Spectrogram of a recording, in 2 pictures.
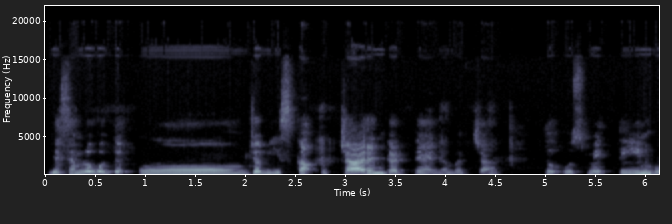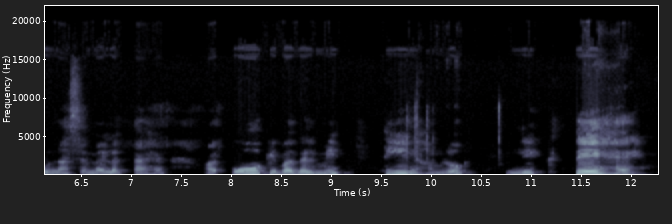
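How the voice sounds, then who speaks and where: A woman's voice: on the high side, animated, slow, mellow. A woman teacher explaining an exam-prep lesson step by step, asking the class questions, counting items aloud and correcting her own slips. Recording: dull lo-fi recording.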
